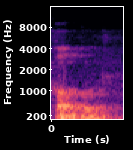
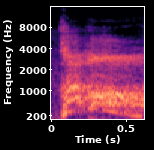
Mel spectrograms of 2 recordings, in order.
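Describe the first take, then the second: First: It is recited smoothly and expressively. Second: It is recited loudly like a fiery speech. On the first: A skilled reciter performs the poem well. The speaker calls it right. "অনেক সুন্দর করে আবৃত্তি করছে" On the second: A politician used to stage speeches recites it. The speaker calls it wrong. "রাজনীতির মঞ্চে গরম বক্তব্য দিয়ে অভ্যাস"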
